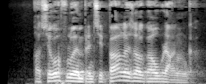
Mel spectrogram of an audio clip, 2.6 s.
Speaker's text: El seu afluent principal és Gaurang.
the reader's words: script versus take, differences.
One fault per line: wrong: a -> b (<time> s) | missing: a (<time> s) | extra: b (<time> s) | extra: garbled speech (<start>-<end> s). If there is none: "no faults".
extra: el (1.8 s)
